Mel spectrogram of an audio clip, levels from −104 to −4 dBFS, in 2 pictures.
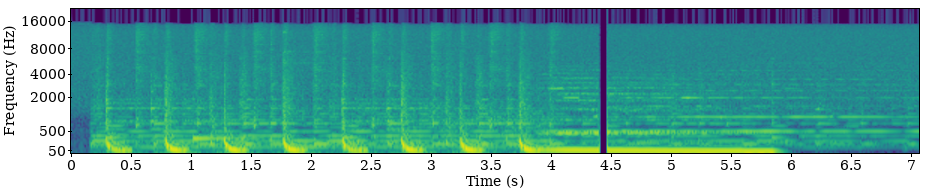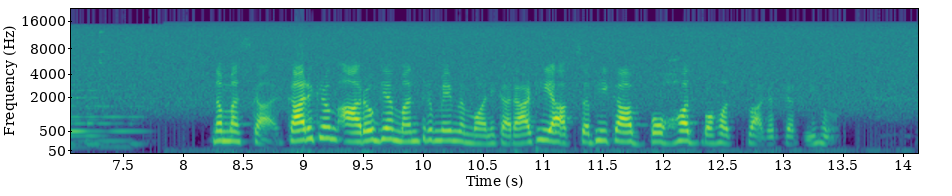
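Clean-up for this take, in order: clip repair -4 dBFS; de-click; room tone fill 4.40–4.47 s; noise print and reduce 26 dB

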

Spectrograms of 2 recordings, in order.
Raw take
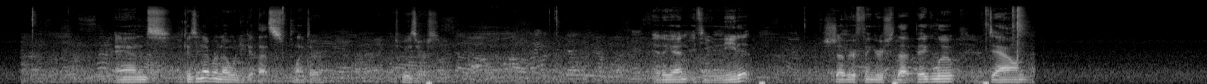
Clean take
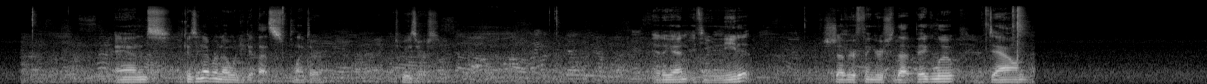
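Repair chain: de-click; de-plosive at 4.25/7.58/8.91/9.82 s

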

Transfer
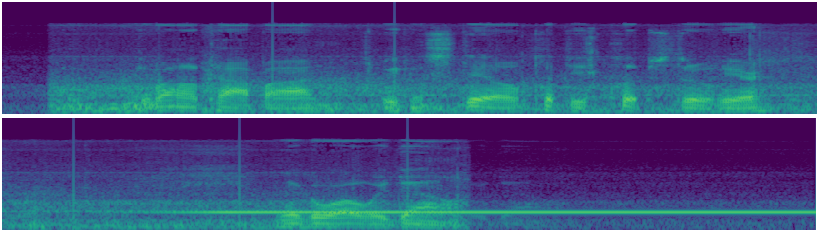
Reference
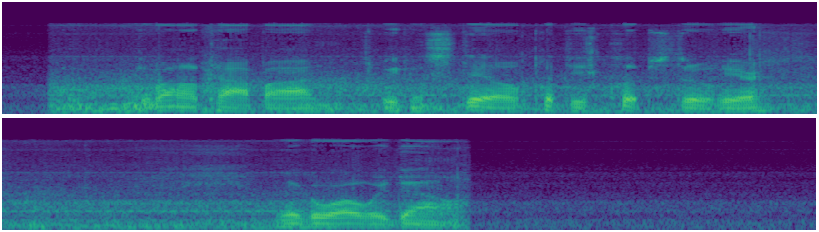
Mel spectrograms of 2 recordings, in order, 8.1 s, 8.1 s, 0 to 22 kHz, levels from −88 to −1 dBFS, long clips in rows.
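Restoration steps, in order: de-click; band-stop 530 Hz, Q 30; inverse comb 500 ms -21.5 dB

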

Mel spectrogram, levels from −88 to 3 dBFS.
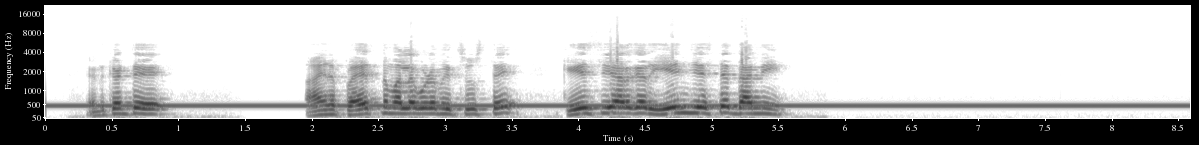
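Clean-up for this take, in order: de-click; band-stop 470 Hz, Q 30

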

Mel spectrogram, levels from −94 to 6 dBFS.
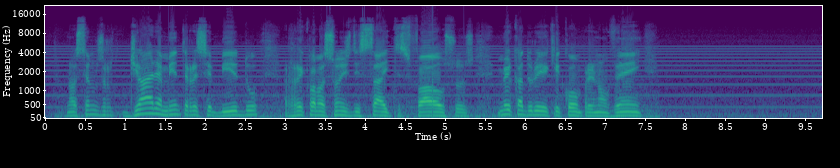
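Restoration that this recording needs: clip repair -21 dBFS; de-hum 417.1 Hz, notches 12; interpolate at 1.54/1.97/2.74/3.99/4.84/5.23/6.38 s, 6.4 ms

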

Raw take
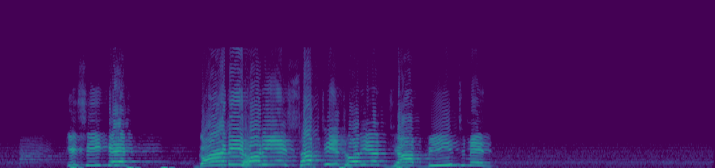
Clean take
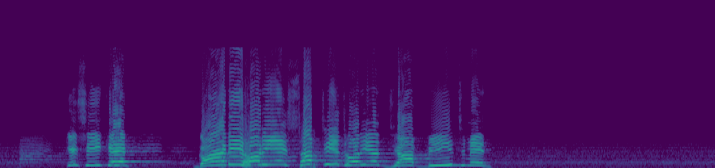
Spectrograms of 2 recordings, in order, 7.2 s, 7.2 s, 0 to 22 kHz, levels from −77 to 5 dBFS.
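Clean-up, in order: de-plosive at 0.70/1.27/1.61/3.39/3.96 s; inverse comb 76 ms -14.5 dB

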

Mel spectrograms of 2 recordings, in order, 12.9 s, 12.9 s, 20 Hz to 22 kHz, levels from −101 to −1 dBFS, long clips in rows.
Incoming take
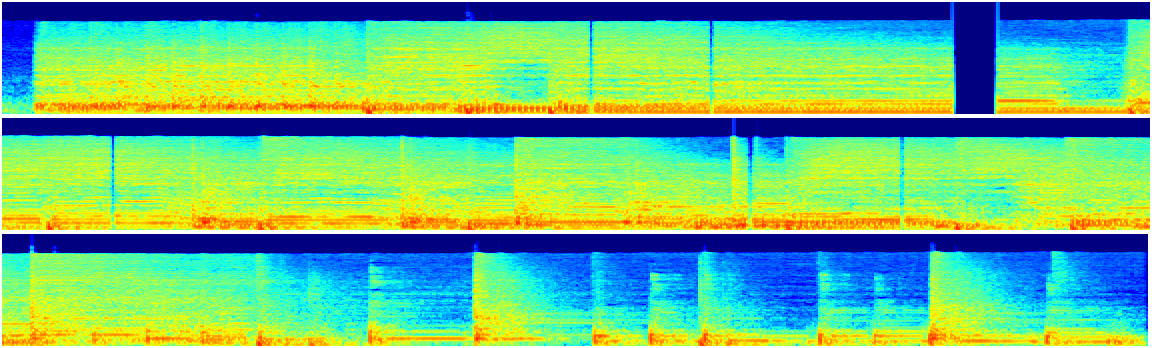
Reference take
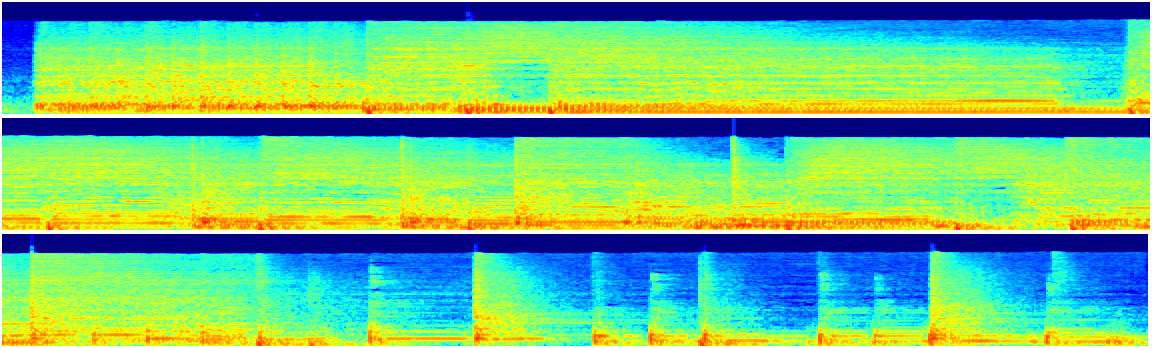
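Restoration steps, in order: room tone fill 3.56–3.73 s; interpolate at 2.20/2.65/4.71/7.10/7.67 s, 13 ms; inverse comb 86 ms -16.5 dB

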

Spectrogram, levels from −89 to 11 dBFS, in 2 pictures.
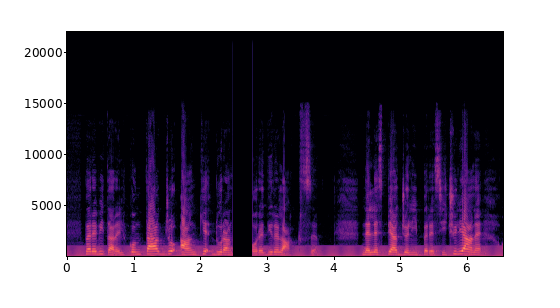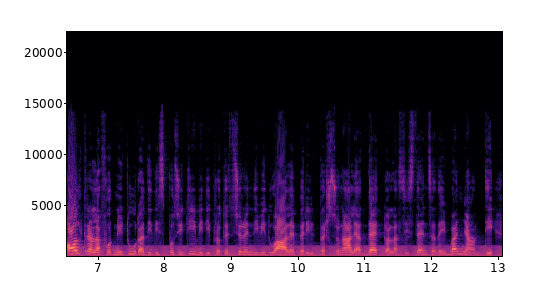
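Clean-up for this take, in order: de-hum 62.7 Hz, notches 16; room tone fill 2.49–2.79 s

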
